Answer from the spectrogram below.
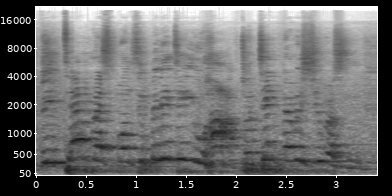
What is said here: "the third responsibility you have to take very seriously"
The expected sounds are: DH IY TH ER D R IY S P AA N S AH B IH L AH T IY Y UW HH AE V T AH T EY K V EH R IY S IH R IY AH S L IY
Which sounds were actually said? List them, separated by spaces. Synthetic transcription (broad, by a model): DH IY T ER R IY S P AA N S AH B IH L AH T IY Y UW HH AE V T AH T EY K V EH R IY S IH R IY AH S L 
